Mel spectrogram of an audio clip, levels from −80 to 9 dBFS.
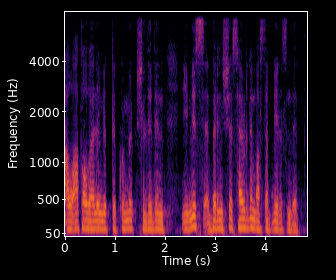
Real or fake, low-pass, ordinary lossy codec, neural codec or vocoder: fake; 7.2 kHz; none; codec, 16 kHz, 4 kbps, FreqCodec, smaller model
